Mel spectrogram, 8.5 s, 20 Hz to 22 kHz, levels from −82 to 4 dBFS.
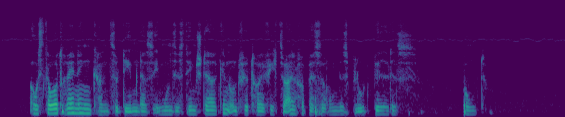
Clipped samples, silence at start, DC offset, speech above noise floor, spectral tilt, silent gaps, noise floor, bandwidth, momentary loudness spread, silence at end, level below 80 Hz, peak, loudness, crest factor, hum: under 0.1%; 0.45 s; under 0.1%; 34 dB; -6 dB/octave; none; -71 dBFS; 12.5 kHz; 15 LU; 1.2 s; -82 dBFS; -18 dBFS; -38 LUFS; 22 dB; none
